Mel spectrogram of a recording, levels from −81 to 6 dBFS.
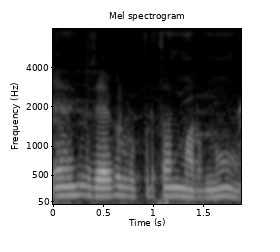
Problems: background sounds at intervals, low volume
